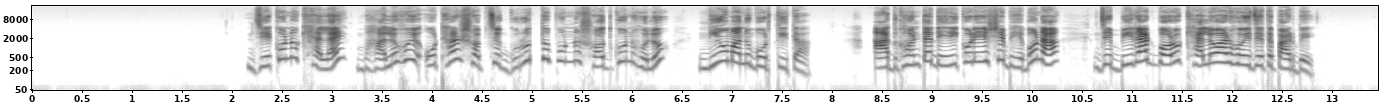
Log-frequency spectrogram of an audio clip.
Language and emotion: Bengali, angry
